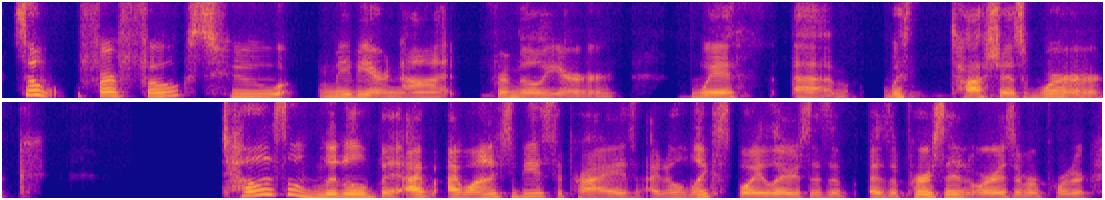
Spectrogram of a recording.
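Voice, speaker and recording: A woman's voice: medium pitch, a little mellow. An American woman hosting a radio interview in a conversational, informal and thoughtful way. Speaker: radio host and reporter.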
